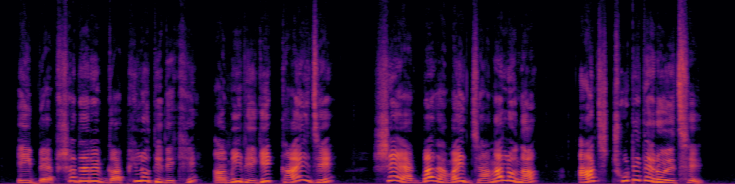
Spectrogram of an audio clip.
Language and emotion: Bengali, angry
